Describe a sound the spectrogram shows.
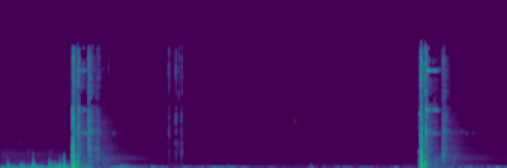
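A handgun fires loud single shots outdoors.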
